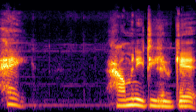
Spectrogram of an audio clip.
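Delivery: put-on whisper. Telling a card game story, acting out her whispering over to Rosari. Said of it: "she whispers over to Rosari".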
